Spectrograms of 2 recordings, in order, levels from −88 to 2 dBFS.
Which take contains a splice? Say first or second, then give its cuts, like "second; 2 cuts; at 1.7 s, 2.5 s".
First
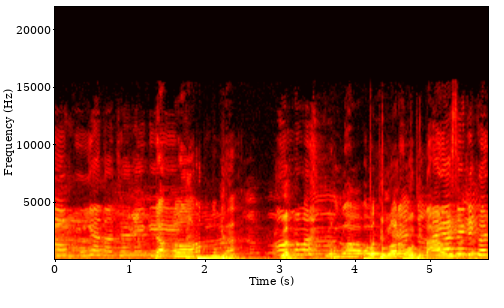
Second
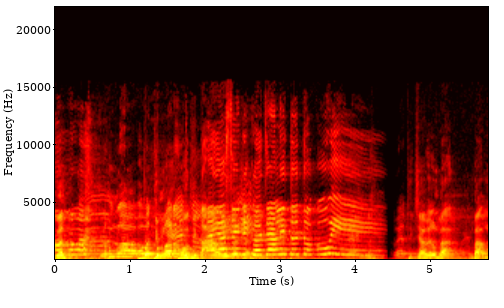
second; 1 cut; at 4.2 s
